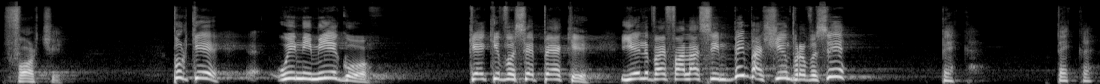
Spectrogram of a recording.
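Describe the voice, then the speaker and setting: A man preaching a sermon who slows down to stress scripture and asks the congregation questions, pausing for their answers. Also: very high-pitched, big pitch swings. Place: church meeting hall. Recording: long hall reverb.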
